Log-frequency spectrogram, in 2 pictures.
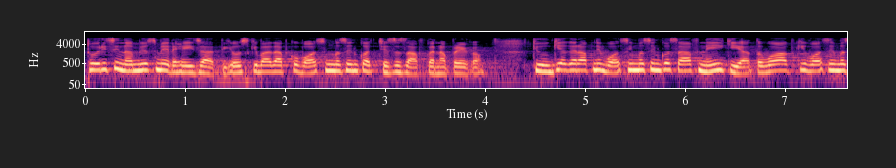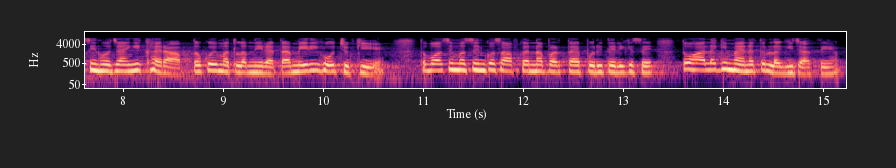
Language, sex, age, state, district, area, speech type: Hindi, female, 30-45, Madhya Pradesh, Betul, urban, spontaneous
